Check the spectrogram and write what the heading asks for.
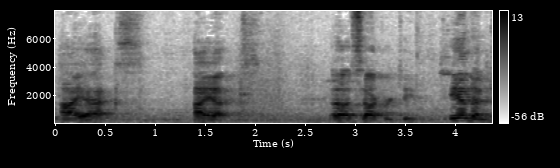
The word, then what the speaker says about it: Ajax: I would say and you all would pronounce it Ajax um soccer team I'm told that he pronounces it ax ax uh soccer team and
